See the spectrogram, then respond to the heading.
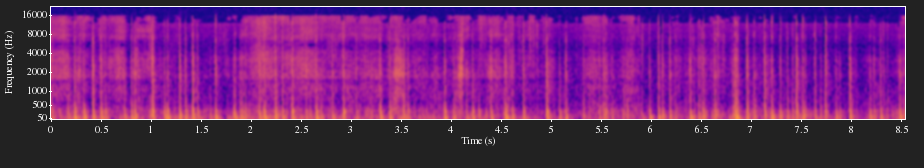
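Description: A flat blue plastic bubble wrap mailer envelope with air-filled bubbles is tapped and scratched with the long manicured nails of both hands. Dense, rapid, dull low taps mix with soft scratching and faint crackles, each tap dying out almost at once.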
